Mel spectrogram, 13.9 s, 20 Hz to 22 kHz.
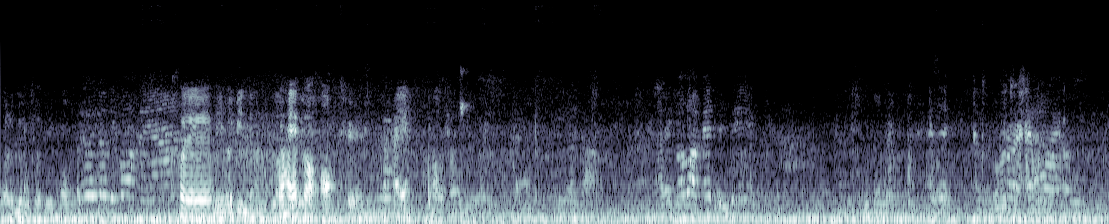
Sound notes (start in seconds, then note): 2.9 Cantonese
